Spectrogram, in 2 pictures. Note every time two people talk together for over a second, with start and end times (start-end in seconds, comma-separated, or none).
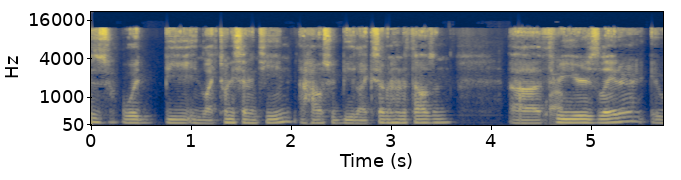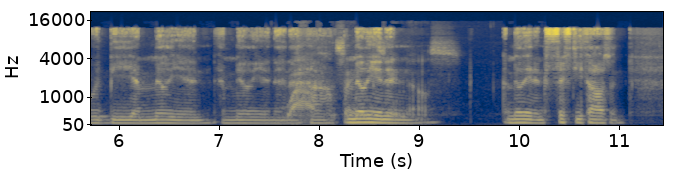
7.5-9.2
